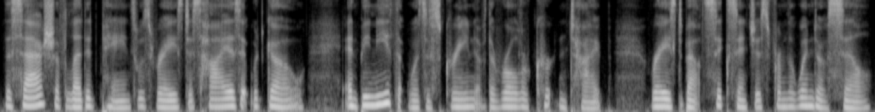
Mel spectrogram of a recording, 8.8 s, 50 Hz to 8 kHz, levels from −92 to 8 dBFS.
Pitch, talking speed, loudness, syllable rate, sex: 150 Hz, 220 wpm, -20 LUFS, 5.4 syllables/s, female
